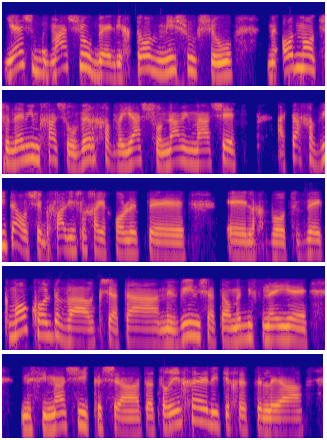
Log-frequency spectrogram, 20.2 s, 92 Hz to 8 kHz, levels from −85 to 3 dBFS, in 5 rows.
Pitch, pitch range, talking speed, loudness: 165 Hz, 145-200 Hz, 120 wpm, -23 LUFS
